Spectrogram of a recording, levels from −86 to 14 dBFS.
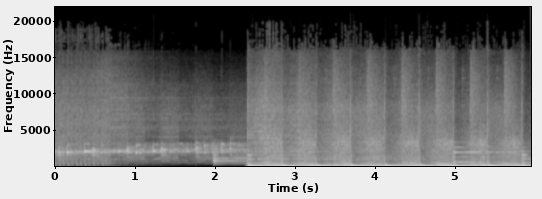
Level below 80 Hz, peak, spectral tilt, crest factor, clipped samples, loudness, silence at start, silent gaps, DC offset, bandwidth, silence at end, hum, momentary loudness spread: -14 dBFS; 0 dBFS; -4 dB/octave; 10 dB; under 0.1%; -10 LUFS; 0 s; none; under 0.1%; 17 kHz; 0 s; none; 6 LU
